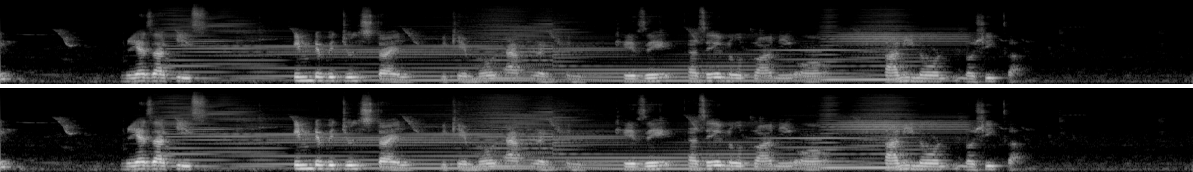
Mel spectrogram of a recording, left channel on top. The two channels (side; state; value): left; quieter; 3.3 dB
